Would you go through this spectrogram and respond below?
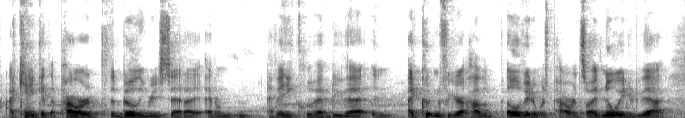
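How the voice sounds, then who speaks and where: An American man in casual storytelling, animated and laughing as he acts out what people said. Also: on the low side, rapid-fire. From United States. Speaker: vlogger.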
